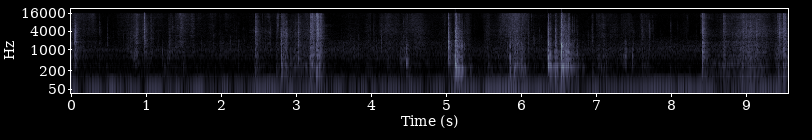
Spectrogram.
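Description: A portable gas camp stove and its hard plastic carrying case being handled as the stove is unpacked: a string of separate knocks and clacks, the loudest about five and six and a half seconds in.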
